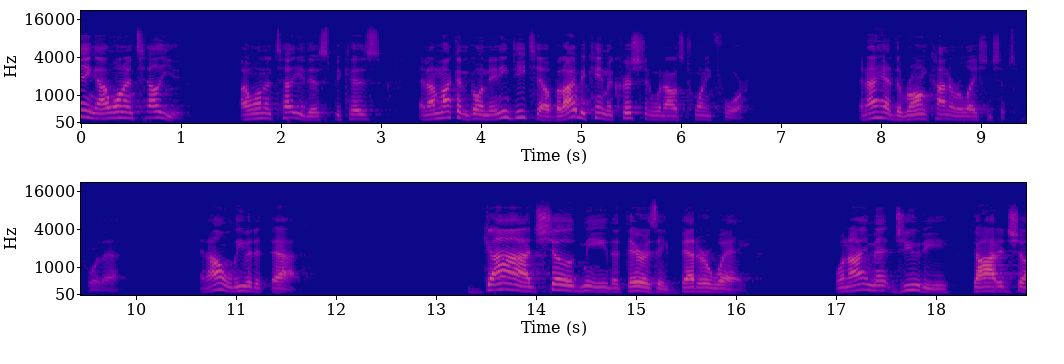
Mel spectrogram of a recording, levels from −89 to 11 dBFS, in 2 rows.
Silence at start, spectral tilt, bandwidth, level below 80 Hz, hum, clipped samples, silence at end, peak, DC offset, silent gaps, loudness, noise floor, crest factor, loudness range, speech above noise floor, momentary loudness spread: 0 s; -3 dB/octave; 13.5 kHz; under -90 dBFS; none; under 0.1%; 0 s; -28 dBFS; under 0.1%; 1.41-1.59 s, 6.91-7.07 s, 7.35-7.77 s, 10.07-10.12 s, 10.43-10.62 s, 11.94-12.06 s, 12.49-13.31 s, 16.40-16.99 s; -46 LUFS; under -90 dBFS; 20 dB; 7 LU; over 44 dB; 16 LU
